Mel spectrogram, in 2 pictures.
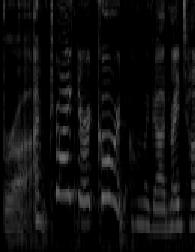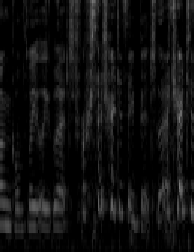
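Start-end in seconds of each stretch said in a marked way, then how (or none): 0.0-1.7 high, slow exasperated complaint; a mock-fed-up plea pitched up high; exasperated bruh. Vlogger scolding her noisy cats, high and exasperated. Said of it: "And I'm just like".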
